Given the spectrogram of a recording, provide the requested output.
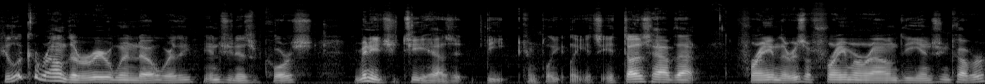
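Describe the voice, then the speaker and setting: A man talks in a fairly low voice at a moderate pace. His pitch varies in an ordinary way. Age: 60s. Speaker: diecast model car reviewer. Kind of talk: product review. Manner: casual, hesitant with many fillers.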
